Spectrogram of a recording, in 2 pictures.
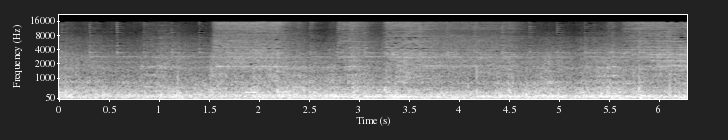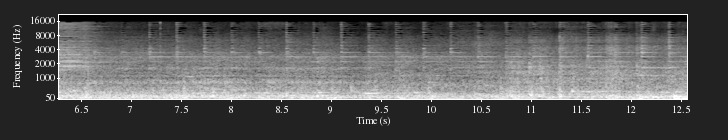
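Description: Freight train's covered hopper cars rolling past at close range: a steady low rumble of steel wheels on rail, with brief hissy surges about two and six seconds in.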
